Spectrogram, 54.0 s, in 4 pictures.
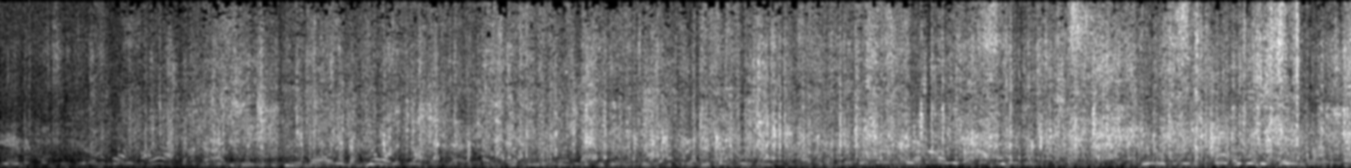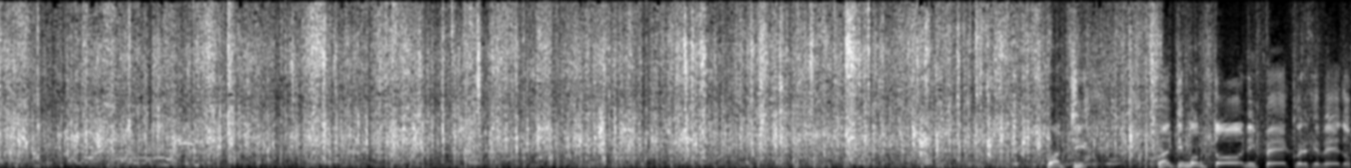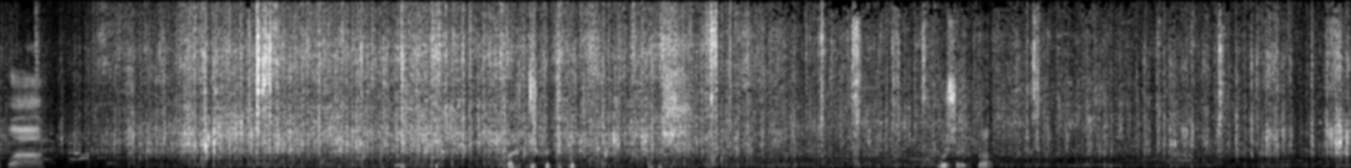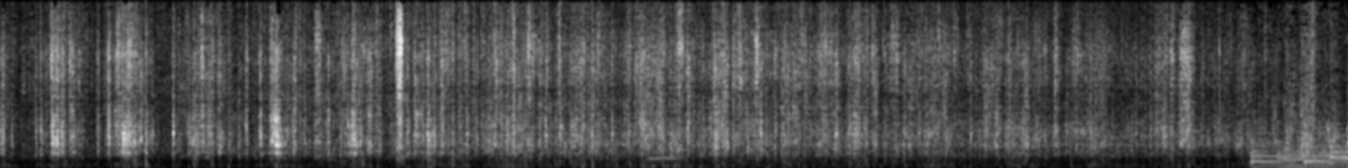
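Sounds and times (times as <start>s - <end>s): snowshoes crunching on snow: 0.0s - 25.3s
snowshoe footsteps crunching snow: 0.0s - 54.0s.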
